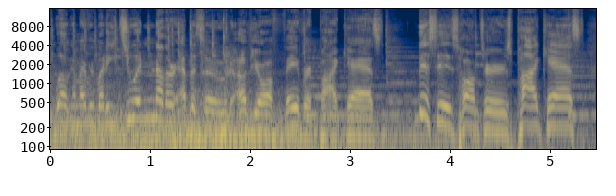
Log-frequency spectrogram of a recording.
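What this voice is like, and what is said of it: Raspy, recovering voice. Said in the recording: “your voice sounds still a little raspy... yours sounds real raspy... I definitely still have the rasp to it... I'm still recovering”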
